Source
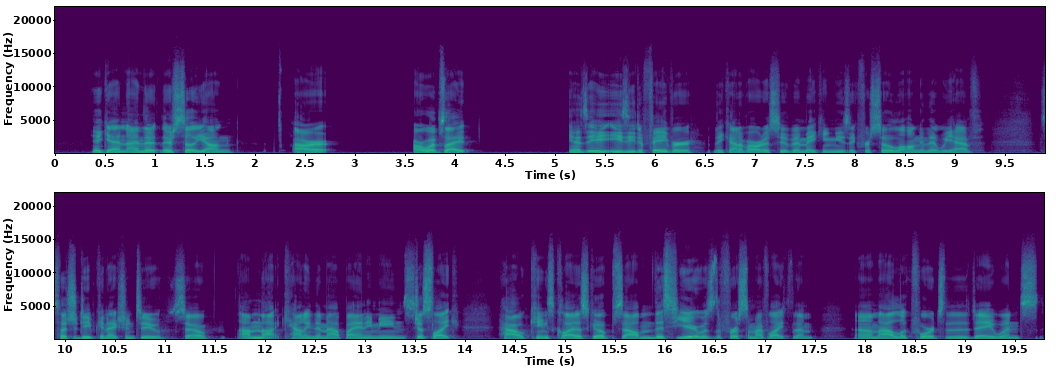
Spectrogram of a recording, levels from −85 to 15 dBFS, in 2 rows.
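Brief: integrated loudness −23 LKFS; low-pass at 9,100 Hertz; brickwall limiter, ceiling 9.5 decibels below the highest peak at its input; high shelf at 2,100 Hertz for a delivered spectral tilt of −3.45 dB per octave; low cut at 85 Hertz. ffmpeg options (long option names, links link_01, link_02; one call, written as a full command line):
ffmpeg -i in.wav -af "highpass=85,lowpass=9100,highshelf=frequency=2100:gain=4,volume=8.5dB,alimiter=limit=-10.5dB:level=0:latency=1" out.wav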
